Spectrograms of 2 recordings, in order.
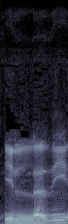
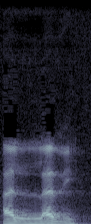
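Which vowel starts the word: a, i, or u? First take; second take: i; a. First: The word begins with an 'i' vowel. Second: The word begins with an 'a' vowel. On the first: The speaker calls it wrong. "Jangan baca illazi" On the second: The speaker calls it right. "Bacanya allazi"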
